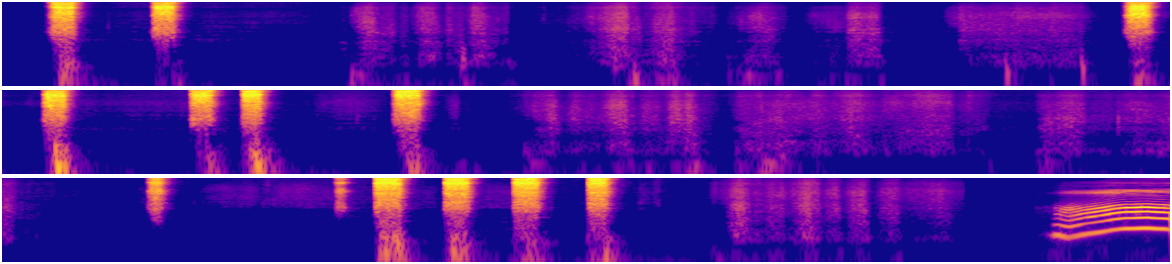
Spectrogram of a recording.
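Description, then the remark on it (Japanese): Short, sharp hisses of hair spray, used as the final step in styling someone's hair, come in quick bursts, often in pairs or runs of three or four, loud, with soft rustling between them and a brief hummed voice at the end. “じゃあ最後にヘアスプレーでスタイリングして、バッチリイケメンにしてあげる。はーい、スプレーいくよー。”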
